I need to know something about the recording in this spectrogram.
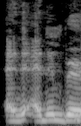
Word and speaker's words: Edinburgh: So Duke of Edinburgh is Edinburgh.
